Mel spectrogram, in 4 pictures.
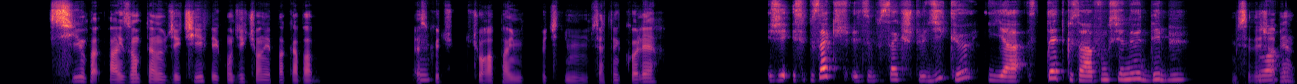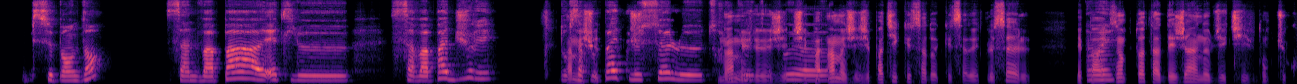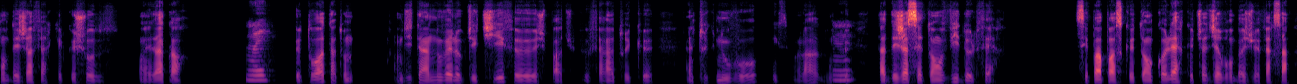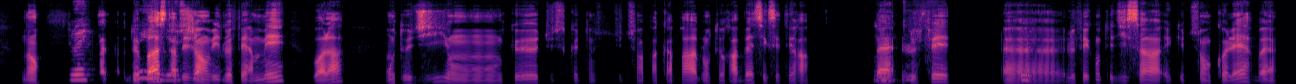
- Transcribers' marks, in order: other background noise; stressed: "seul"
- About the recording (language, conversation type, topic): French, unstructured, Penses-tu que la colère peut aider à atteindre un but ?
